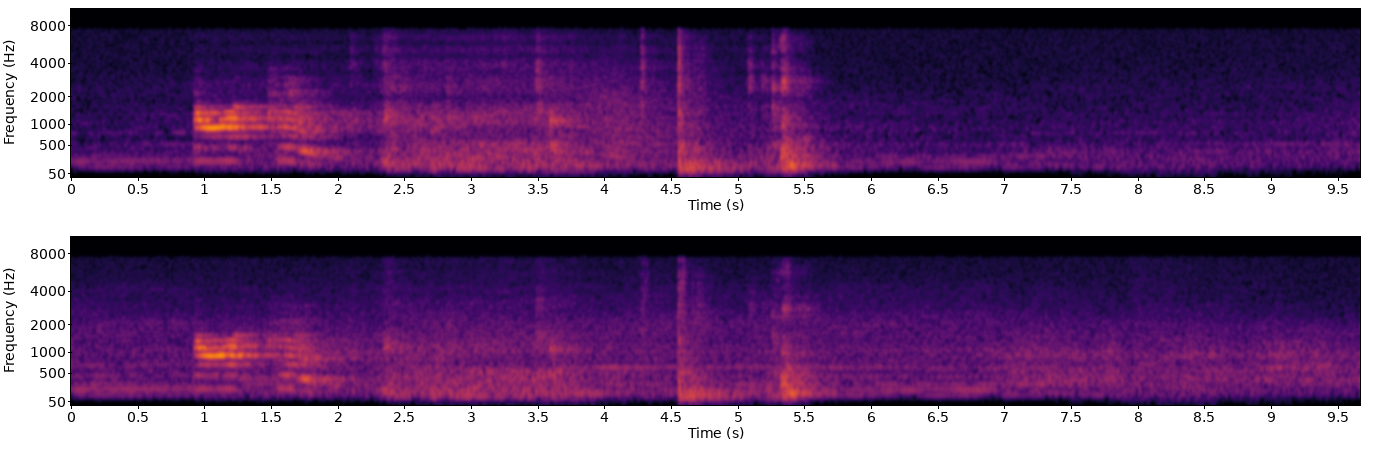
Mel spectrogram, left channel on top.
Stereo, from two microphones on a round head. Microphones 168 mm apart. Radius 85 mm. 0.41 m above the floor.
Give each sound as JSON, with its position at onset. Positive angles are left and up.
{"t": 0.9, "sound": "a sliding door", "side_deg": 75, "distance_m": 3.0}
